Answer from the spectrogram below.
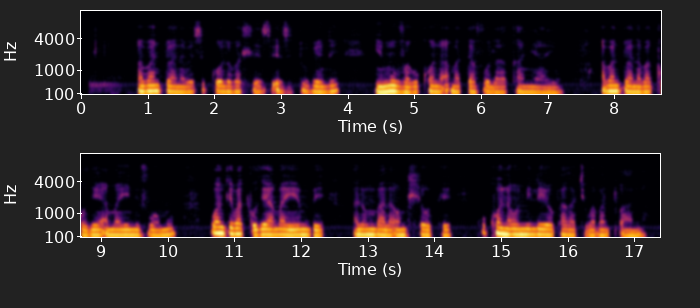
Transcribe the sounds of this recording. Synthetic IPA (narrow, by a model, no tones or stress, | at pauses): aβantʼwanaβesiɣɔlɔβaɬeziḛzitʼuβɛlɛ | ŋemuvaɣukʰɔna̰a̰matʼafulaːkʰaɲaːjɔ | a̰βantʼwanaβaɡ͡ǃʱɔɣɛa̰majenifomu | βɔŋkʼɛβaɡ͡ǃʱɔɣɛamajɛmbʱɛ | a̰lom̩βalaʔom̩ɬɔpʰɛ | ɣukʰɔnaomilɛjɔpʰaɣatʰiɣwaβantʼwaːna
